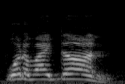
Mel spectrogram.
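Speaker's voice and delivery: high, loud, slow anguished cry; distraught cry. A narrator's reading. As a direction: cry out in guilt and fear. Toad panics, Frog vanished.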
